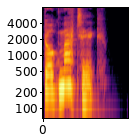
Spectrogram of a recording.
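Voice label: "dogmatic", British English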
